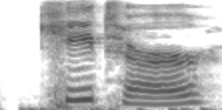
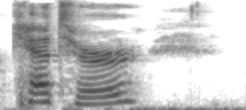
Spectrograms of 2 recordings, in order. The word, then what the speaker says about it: Keter: And it was up to Keter, or Keter, people pronounce it different ways, who is also Adam Kadmon.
